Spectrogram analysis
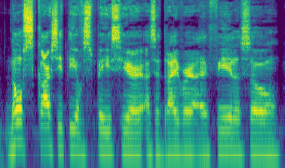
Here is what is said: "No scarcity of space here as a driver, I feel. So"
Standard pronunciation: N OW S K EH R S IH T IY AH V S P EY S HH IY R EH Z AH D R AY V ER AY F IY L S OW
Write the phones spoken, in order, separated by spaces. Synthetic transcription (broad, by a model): N OW S K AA R S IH T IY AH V S P EY S HH IY R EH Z AH D R AY V ER AY F IY L S OW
